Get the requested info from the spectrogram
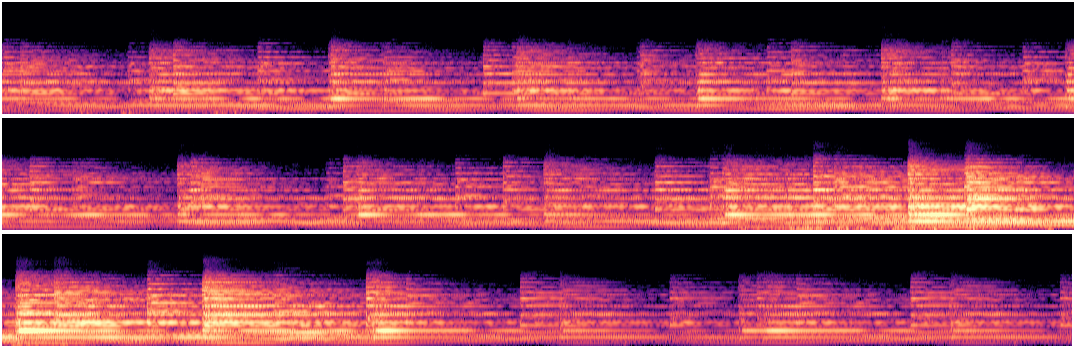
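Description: Church bells pealing: bells of several pitches struck one after another, each left ringing under the next, growing loudest about two-thirds of the way through.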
